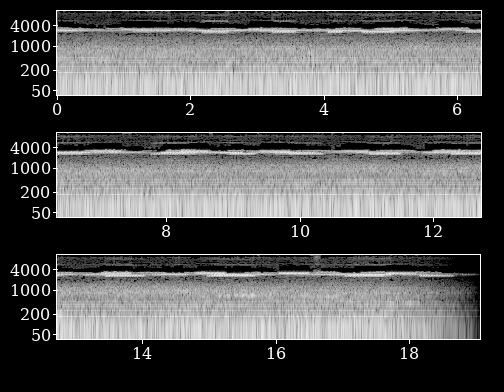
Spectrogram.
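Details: Crickets are heard on a night walk in a garden. There is a steady run of rapid, high, pulsed chirps repeating several times a second, over a faint constant shrill whine and low background hum, with a brief click near the end.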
